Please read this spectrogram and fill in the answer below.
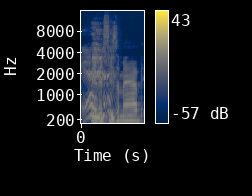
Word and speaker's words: bevacizumab: So it's the Association of Physician Peer Influence with Subsequent Physician Adoption and Use of Bevacizumab. That's right. Bevacizumab.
